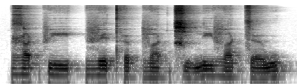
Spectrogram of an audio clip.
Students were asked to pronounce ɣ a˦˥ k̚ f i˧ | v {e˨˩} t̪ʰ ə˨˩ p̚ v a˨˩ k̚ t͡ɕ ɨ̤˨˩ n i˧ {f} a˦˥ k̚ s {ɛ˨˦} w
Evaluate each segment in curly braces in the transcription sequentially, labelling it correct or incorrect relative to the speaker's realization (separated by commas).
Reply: incorrect, incorrect, incorrect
